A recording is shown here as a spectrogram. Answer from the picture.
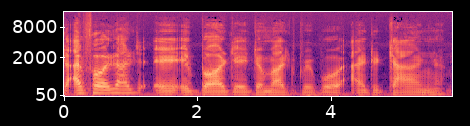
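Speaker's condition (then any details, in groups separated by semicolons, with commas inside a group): Cerebral palsy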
